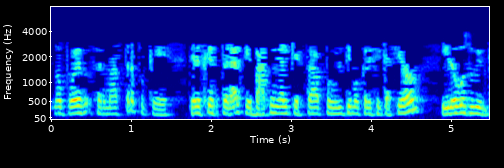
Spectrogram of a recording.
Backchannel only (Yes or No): Yes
